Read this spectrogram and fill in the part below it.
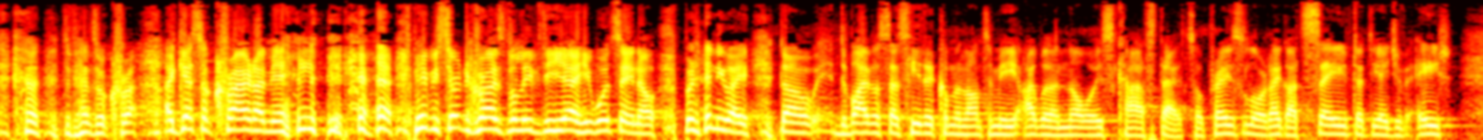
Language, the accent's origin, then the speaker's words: English; Ireland; so I'm from Ireland. I got saved in Dublin, and actually a town north of Dublin, as a child. I was brought up in a broken home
